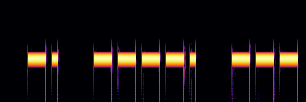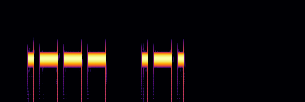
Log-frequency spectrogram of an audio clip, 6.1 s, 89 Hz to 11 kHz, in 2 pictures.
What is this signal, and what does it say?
Morse code, heard as a keyed tone, about 19 wpm, spaced as for 14 wpm, 700 Hz. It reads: N9OJR
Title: 219 Lesson 35g - Number 0 - Call Signs 20wpm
